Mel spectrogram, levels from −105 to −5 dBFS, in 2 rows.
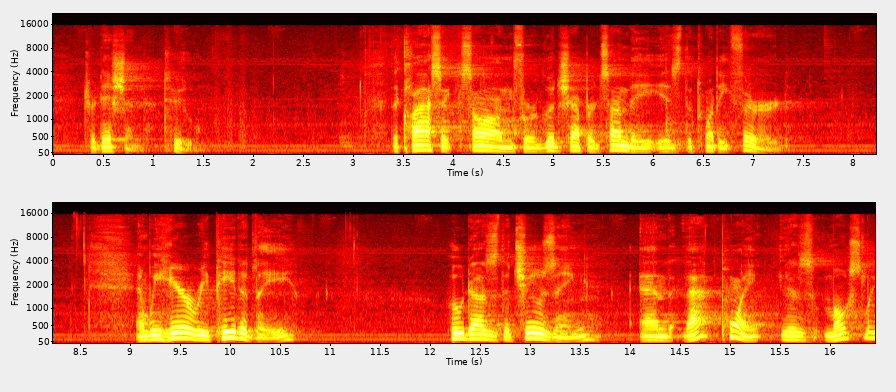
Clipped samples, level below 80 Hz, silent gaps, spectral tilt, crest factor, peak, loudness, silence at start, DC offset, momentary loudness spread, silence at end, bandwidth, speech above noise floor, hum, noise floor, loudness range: under 0.1%; -64 dBFS; none; -6 dB/octave; 20 dB; -2 dBFS; -20 LUFS; 0.3 s; under 0.1%; 17 LU; 0 s; 16 kHz; 32 dB; none; -52 dBFS; 7 LU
